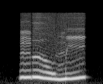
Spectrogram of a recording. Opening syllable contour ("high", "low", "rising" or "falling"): falling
